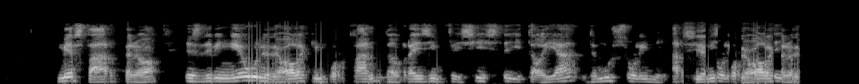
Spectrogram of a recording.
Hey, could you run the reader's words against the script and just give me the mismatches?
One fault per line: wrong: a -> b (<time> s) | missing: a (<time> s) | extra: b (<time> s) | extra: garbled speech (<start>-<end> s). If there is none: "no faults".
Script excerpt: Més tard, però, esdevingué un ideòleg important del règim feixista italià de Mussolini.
extra: garbled speech (6.7-8.0 s)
